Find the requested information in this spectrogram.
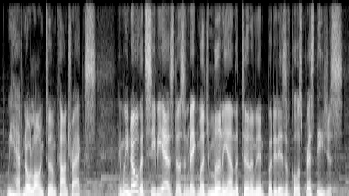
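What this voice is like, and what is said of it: Put-on Southern American accent. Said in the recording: “my southern cracker accent.”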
